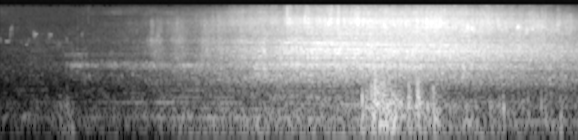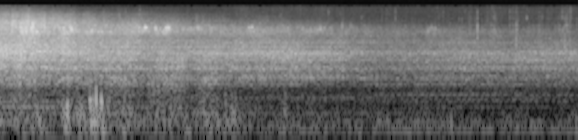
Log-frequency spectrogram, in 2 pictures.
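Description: Green Great Western Railway Turbo diesel multiple unit passing at speed. A rush of wheels and engine builds over the first few seconds, peaks about five seconds in, then fades as the train draws away.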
